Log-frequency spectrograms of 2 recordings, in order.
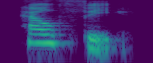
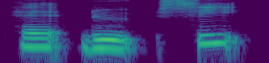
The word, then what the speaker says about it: healthy: If you say healthy in katakana, herushi, you're going to say 3 syllables.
